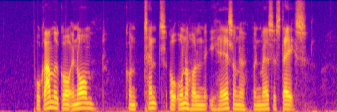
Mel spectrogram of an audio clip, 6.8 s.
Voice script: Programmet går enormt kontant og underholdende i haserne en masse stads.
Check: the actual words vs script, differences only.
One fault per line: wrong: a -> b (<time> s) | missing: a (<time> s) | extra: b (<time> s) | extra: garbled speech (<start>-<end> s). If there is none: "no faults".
no faults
